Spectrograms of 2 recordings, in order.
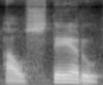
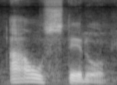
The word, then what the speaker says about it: austero: A palavra austero e não austero.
